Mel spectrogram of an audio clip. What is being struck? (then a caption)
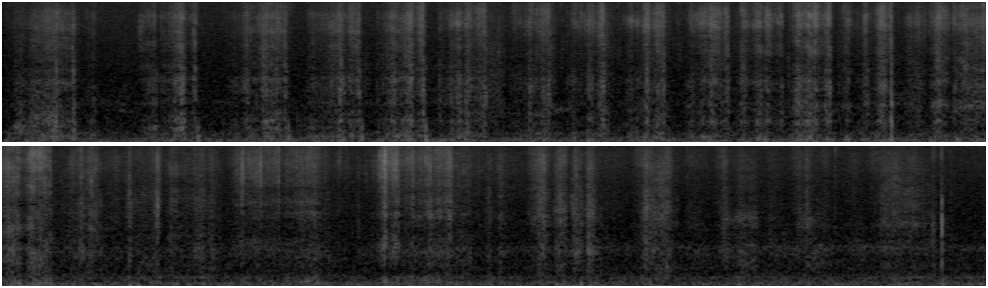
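Foam sponge. Fingertips and nails scratch along the rind and edge of a dry, palm-sized, solid foam sponge shaped like a watermelon slice. The result is a steady, soft, scratchy rasping with a low, muffled body and quick bright scrapes scattered throughout.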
